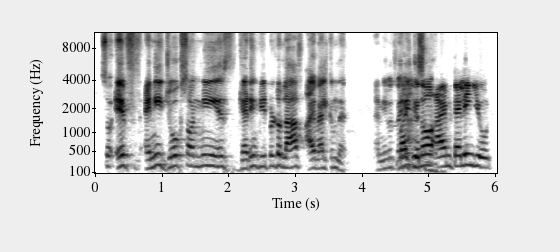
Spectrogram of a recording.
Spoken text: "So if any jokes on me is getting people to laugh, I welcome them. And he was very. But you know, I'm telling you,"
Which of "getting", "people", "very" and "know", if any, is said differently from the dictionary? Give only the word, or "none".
very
